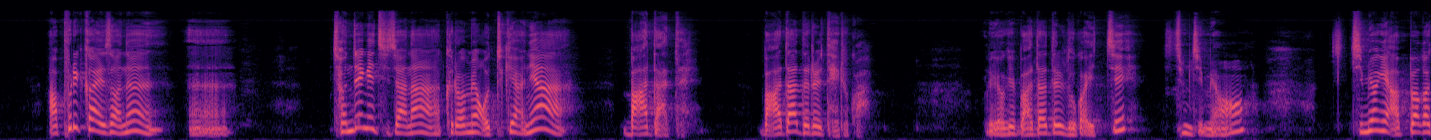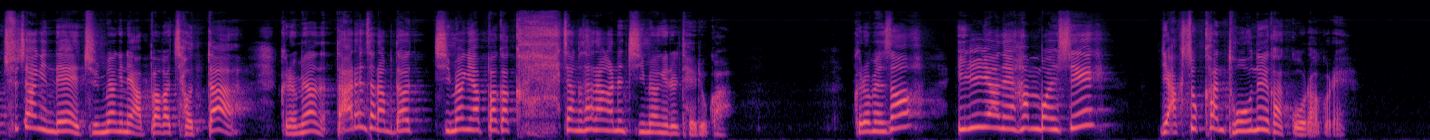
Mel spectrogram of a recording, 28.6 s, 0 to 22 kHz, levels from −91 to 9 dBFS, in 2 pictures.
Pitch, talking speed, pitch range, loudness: 285 Hz, 245 characters per minute, 235-330 Hz, -27 LUFS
